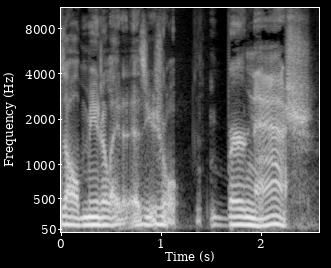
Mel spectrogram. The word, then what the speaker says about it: Bernaiche: mutilate it as usual bernash Bern Nash it ain't spelled like that no we always call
